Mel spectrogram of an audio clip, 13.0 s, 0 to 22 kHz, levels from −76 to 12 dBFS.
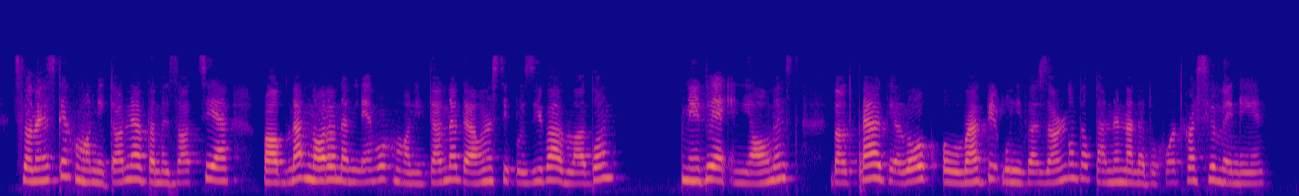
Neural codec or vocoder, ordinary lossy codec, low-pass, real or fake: codec, 16 kHz, 0.5 kbps, X-Codec, HuBERT features, trained on general audio; none; none; fake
